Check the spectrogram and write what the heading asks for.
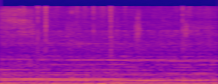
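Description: Cat K Series small wheel loader's diesel engine and hydrostatic drivetrain running steadily under throttle as the machine pulls away up the grade; one strand of its steady hum fades about a second in.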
